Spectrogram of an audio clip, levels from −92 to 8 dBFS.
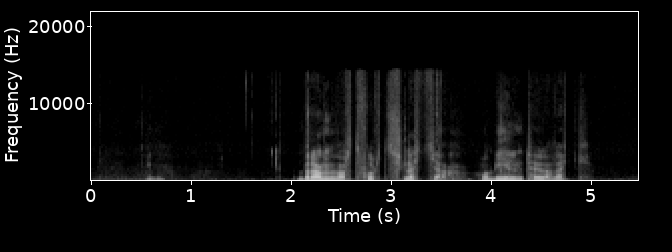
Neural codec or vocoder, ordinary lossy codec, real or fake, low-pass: codec, 44.1 kHz, 7.8 kbps, DAC; MP3, 96 kbps; fake; 14.4 kHz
